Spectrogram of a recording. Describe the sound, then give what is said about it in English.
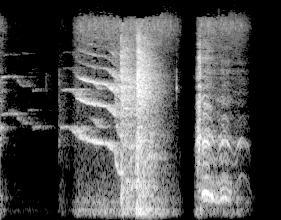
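A door hinge creaks open with a long, rising squeal, then gives a shorter, wavering squeak a moment later, fairly loud with nothing else around it. “I'm going to oil that door is what I'm going to do.”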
